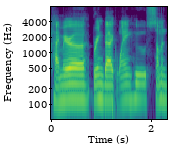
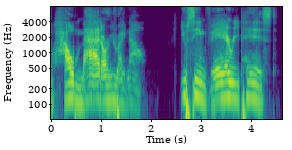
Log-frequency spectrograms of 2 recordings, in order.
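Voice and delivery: slow mocking taunt; slower than usual. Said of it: "I was exaggerating a little bit for a video".

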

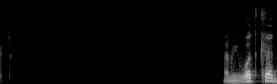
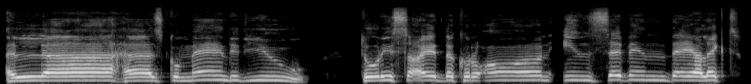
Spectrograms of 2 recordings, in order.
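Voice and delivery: slow, higher, grand pronouncement; solemn angel's message; 5 semitones higher, 3 dB louder, much slower than usual. Retold or imitated. Angel Jibreel delivering a command to Muhammad, slow and grand. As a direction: intone it slowly like a heavenly decree. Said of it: "he said to Muhammad".

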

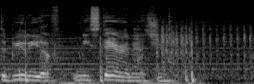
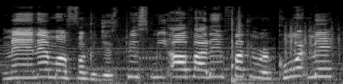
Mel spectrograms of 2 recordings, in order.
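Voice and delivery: louder, higher angry rant; real anger; 6 semitones higher, 4 dB louder than usual. Real, not acted. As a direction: blow up at the missed recording. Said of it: "I'm so mad".

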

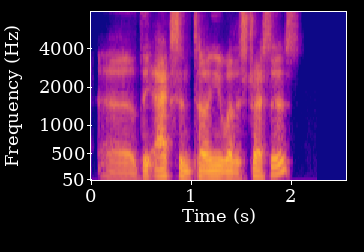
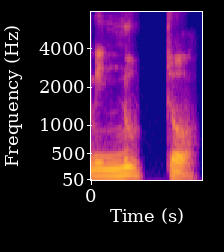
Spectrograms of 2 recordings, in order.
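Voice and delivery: "minuto" slowly split, long stressed NU; next-to-last syllable stress; slower than usual. Shown as a demonstration. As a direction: spell out "minuto" by sound, mi-NUU-to. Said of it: "The stress is on the".

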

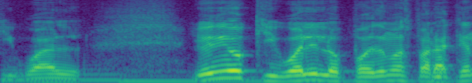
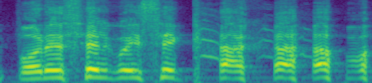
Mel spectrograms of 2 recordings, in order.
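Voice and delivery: laughing; 5 semitones higher, 6 dB louder than usual. Real, not acted. Laughing at his own joke.

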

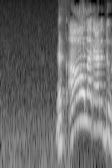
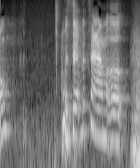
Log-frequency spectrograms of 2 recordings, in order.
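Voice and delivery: ordinary talk, nothing marked

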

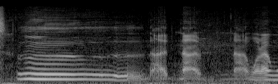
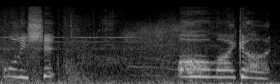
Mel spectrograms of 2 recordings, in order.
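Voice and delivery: stunned; 9 semitones higher, 5 dB quieter than usual. Real, not acted. Disbelief after risky kill.

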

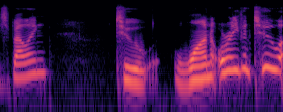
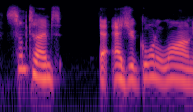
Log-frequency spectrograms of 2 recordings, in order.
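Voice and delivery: normal talking voice

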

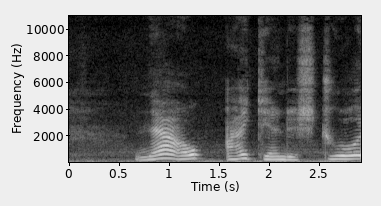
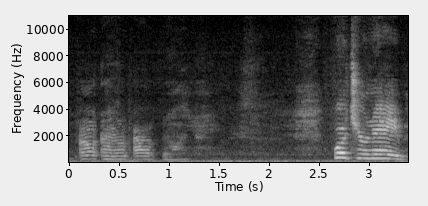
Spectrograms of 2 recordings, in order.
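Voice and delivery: usual speaking voice

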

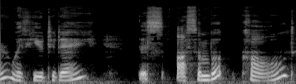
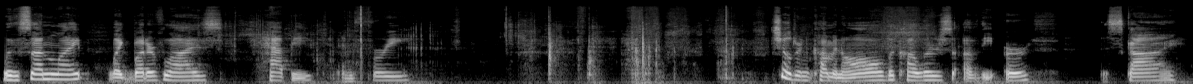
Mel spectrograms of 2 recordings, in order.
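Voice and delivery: put-on reading to children. Teacher reading a picture book aloud to her class, gentle storytelling. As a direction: savour each image for young listeners.

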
